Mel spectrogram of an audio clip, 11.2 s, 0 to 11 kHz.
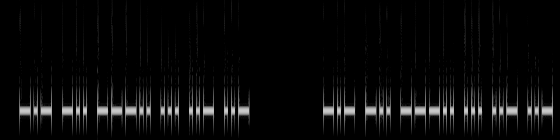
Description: Morse code, heard as a keyed tone, about 17 wpm, 700 Hz. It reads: KD8SUU KD8SUU
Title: USA Call Signs - 6 Characters - Repeated 2x - 17wpm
